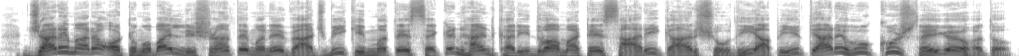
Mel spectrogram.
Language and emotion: Gujarati, happy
